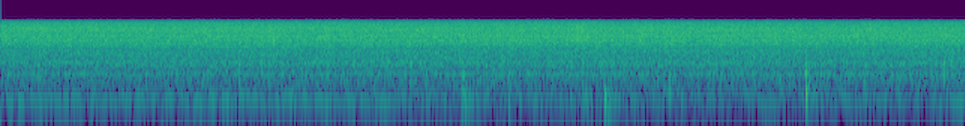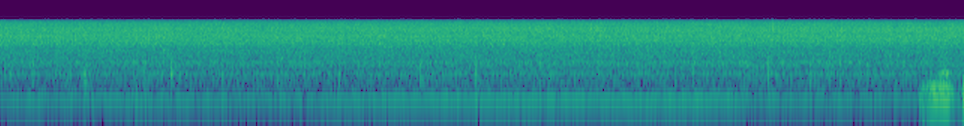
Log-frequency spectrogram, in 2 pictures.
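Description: Pork chops fry in a pan with a loud, continuous sizzle and hiss that runs unbroken from start to finish, with occasional small pops and crackles.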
